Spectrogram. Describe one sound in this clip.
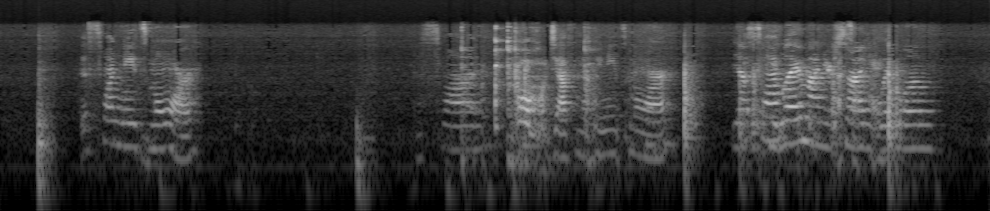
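Glass jars clink and knock against a counter.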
